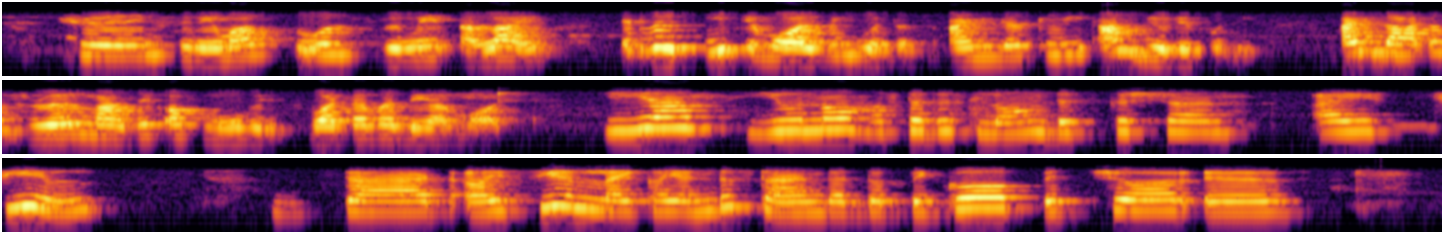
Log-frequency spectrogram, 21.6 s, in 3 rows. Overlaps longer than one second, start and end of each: none

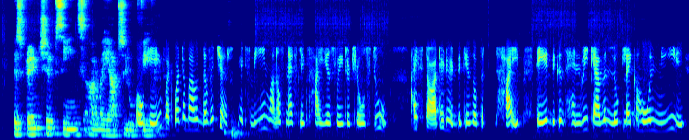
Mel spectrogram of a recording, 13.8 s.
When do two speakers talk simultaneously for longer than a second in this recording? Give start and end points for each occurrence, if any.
none

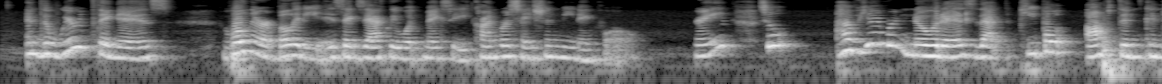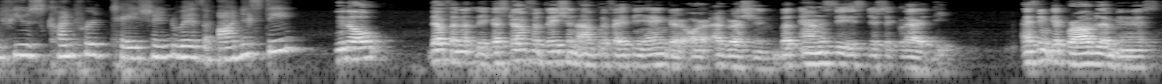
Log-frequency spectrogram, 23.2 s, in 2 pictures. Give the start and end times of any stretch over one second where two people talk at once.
none

